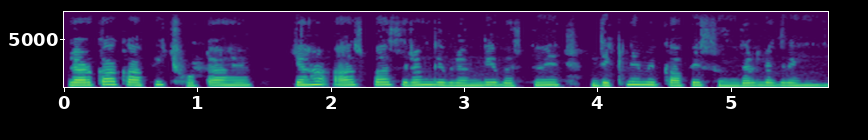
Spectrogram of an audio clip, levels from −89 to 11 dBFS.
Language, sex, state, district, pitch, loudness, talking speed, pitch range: Hindi, female, Bihar, Gopalganj, 265 Hz, -18 LUFS, 155 wpm, 245-280 Hz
